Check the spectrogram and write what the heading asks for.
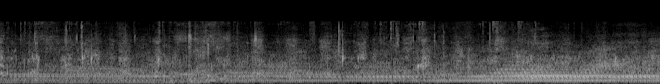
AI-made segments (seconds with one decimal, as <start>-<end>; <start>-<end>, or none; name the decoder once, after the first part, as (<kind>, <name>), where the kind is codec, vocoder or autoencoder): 1.5-2.3 (codec, HILCodec)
